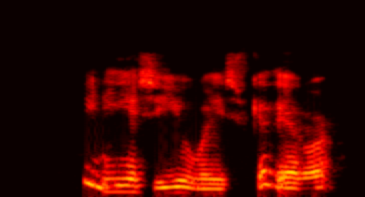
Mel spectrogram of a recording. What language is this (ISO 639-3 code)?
kab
